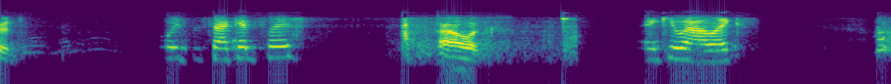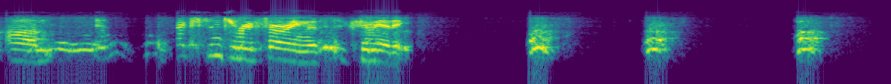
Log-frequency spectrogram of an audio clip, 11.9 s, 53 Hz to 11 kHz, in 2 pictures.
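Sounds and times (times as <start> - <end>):
speech: 0.0 - 0.2, 1.1 - 2.1, 2.7 - 3.4, 4.3 - 5.0, 5.8 - 8.8, 9.4 - 9.7
dog barking: 5.8 - 7.1, 9.4 - 10.6, 11.2 - 11.6.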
